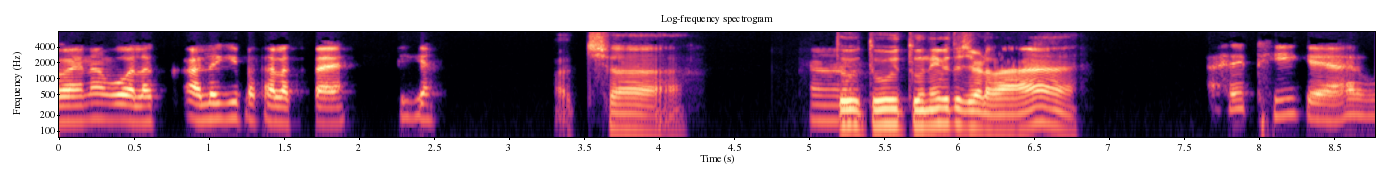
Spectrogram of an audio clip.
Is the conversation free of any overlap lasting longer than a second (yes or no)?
yes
